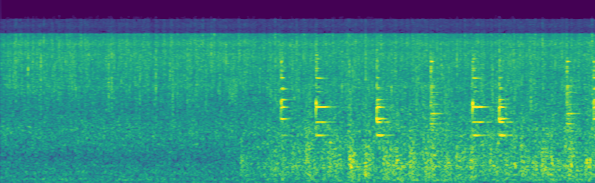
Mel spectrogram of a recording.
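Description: Steady rain falling, with short pitched drips plinking at irregular intervals from about four seconds in.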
